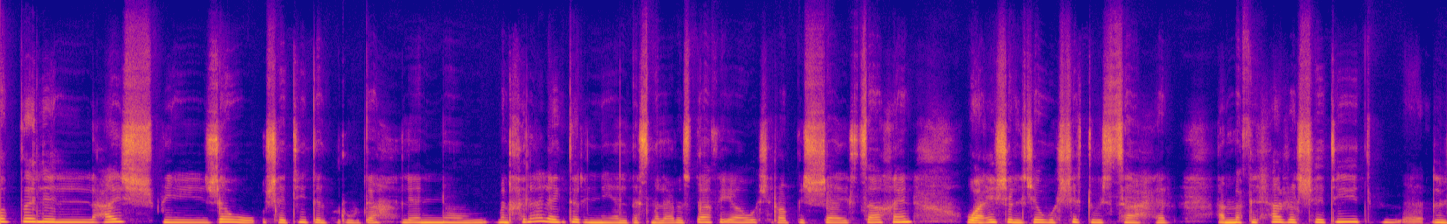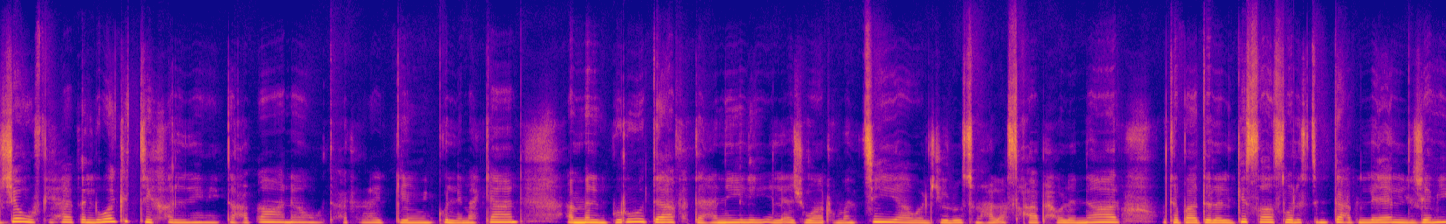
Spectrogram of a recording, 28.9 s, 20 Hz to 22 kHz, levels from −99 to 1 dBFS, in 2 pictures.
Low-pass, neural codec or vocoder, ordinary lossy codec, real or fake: none; codec, 44.1 kHz, 7.8 kbps, Pupu-Codec; none; fake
